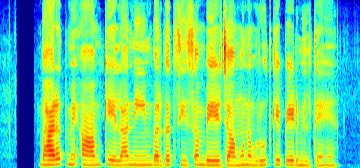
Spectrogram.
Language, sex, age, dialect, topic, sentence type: Hindi, female, 18-24, Hindustani Malvi Khadi Boli, agriculture, statement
